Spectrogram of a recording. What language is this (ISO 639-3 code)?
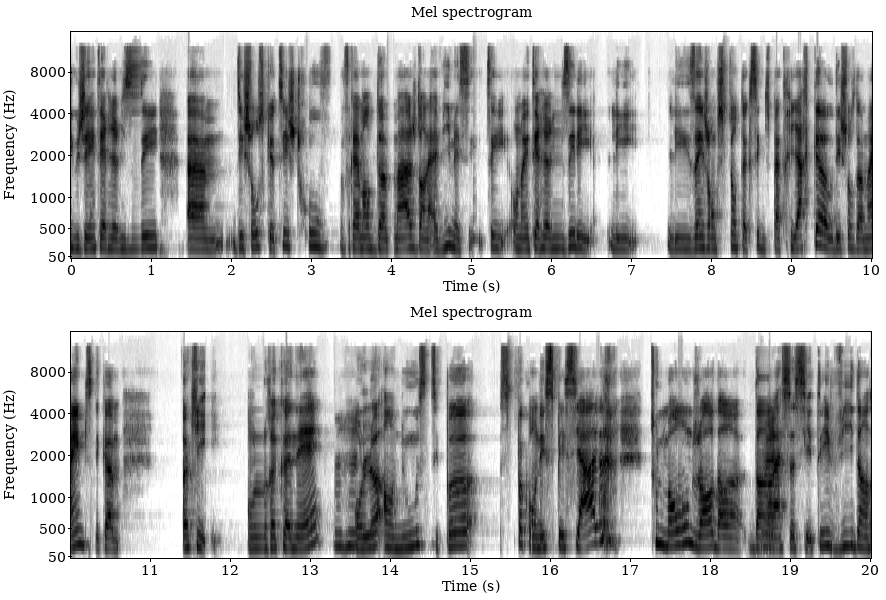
fra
